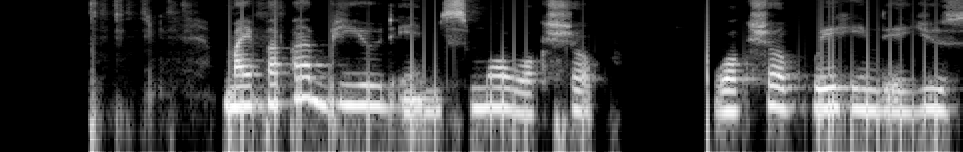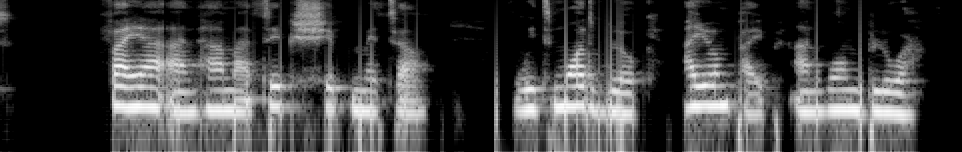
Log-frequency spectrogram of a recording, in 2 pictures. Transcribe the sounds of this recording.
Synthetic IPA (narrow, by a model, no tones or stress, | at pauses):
majpapabildḭ̃nsmɔlwɔkʃɔ̰p | wɔkʃɔp̚wehĩmdejuz | fajaʔãndɦama̰tʰikʃip̚mɛtʰa̰l | wiðmɔtblɔk | ajɔ̃npʰaɪpãnwɔ̃nblua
